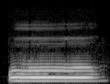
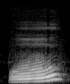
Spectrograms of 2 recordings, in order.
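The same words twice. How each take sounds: First: The pitch stays high and level. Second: The pitch rises from mid to high. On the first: "no primeiro tom" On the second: "No segundo tom"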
